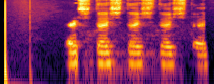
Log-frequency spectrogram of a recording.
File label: voice message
